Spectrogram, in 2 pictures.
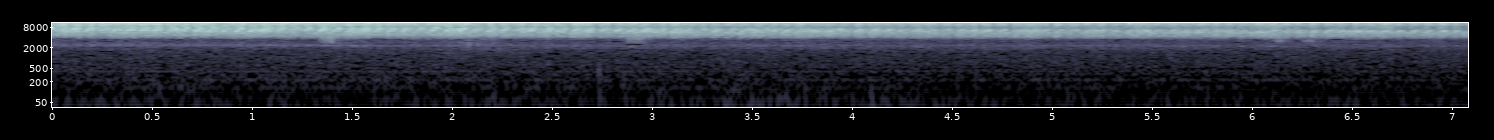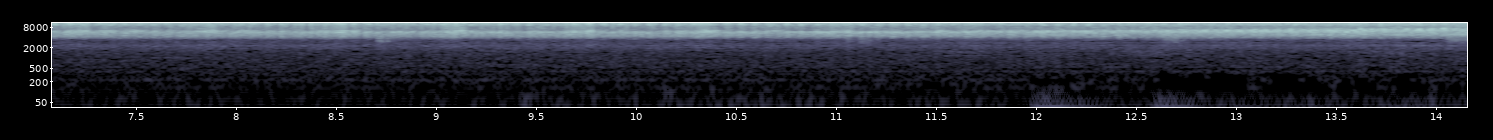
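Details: Cicada calling: a steady, dense, high-pitched hiss-like drone runs unbroken throughout, with faint low background rumble and a couple of brief soft bumps near the end.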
